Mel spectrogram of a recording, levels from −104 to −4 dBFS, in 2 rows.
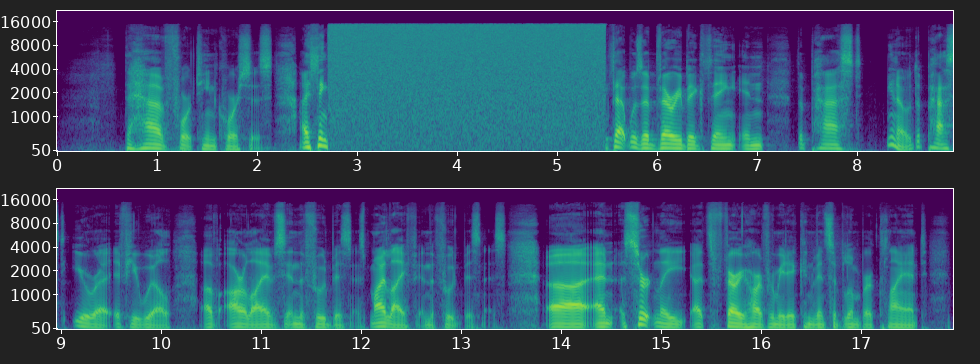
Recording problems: audio cutting out; filled with static; at 2.5 s for 3 s

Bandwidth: 14.5 kHz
